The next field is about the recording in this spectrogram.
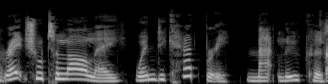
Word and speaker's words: Talalay: Ah, now there's a way of pronouncing Talalay. – This. – Talalay. – No, it's not. – Talalay. – She went on Twitter. It's not Talalay to rhyme with Gallifrey. It's like Tulalay or something like that.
